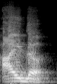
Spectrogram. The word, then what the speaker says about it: either: ऐसी एक लफ्ज़ है EITHER, जिसे ब्रिटिश वाले बोलते हैं आइदर, आइदर, यानी आखिर में जो आर है ना, ये उसको हज़फ कर जाते हैं, यानी साइलेंट हो जाता है, आइदर। लेकिन अमेरिकन वाले इसे बोलते हैं ईदर, ईदर।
